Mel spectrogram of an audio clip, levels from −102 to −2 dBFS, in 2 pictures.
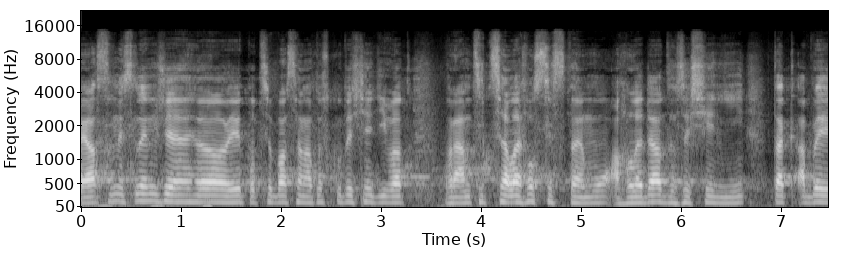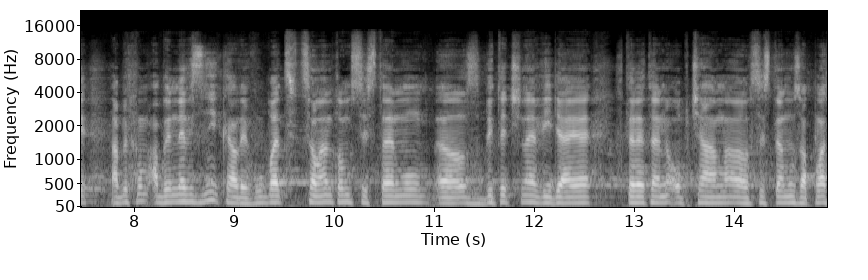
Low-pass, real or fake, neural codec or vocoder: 14.4 kHz; fake; codec, 44.1 kHz, 3.4 kbps, Pupu-Codec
